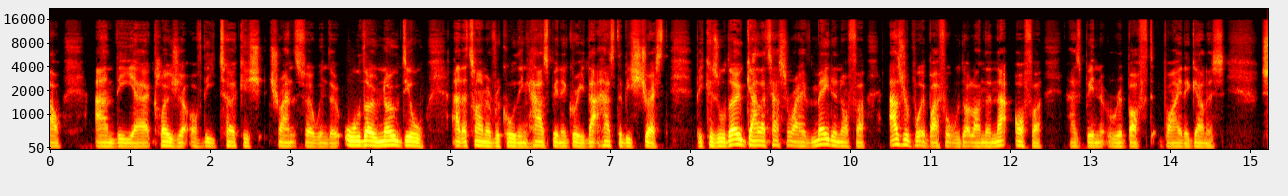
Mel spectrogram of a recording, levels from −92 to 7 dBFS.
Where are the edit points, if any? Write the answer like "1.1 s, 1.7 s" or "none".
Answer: none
